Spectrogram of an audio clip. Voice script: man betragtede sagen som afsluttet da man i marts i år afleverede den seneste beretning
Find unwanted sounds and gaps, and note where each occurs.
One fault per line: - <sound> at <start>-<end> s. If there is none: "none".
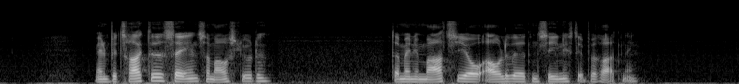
none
